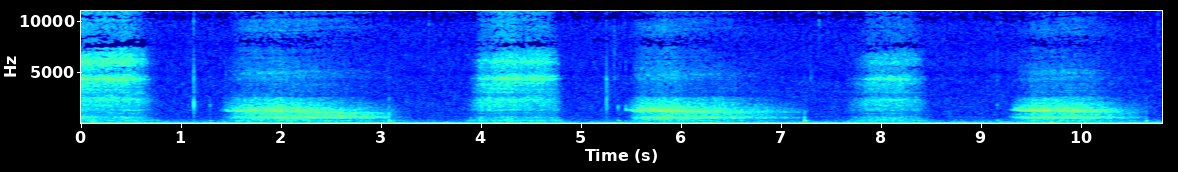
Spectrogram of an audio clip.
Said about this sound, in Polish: To teraz sobie też pooddychamy. Kwiatuszki oddychają. Wciągamy powietrze, wdychamy noskiem i wypuszczamy ustami.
